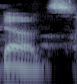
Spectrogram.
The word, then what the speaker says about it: Doubs: He was Dobbs is not pronounced Dobbs? – D-O-U-B-S. – Okay. – In Nevada, we call that Dubs.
